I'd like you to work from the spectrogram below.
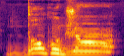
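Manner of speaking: beaucoup stretched high and loud; drawn-out emphatic beaucoup; emphatic stress. Shown as a demonstration. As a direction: lean hard on beaucoup, slowly. Teacher stressing a point.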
